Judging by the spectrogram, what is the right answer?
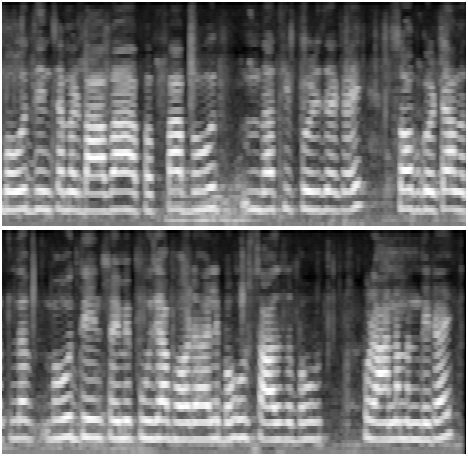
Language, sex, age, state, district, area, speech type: Maithili, female, 18-30, Bihar, Muzaffarpur, rural, spontaneous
